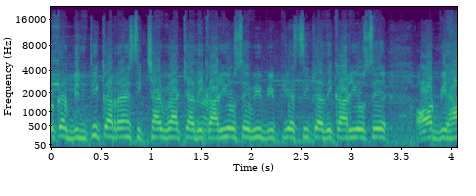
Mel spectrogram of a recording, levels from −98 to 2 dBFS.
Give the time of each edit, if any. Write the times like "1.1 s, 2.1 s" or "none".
none

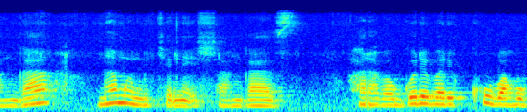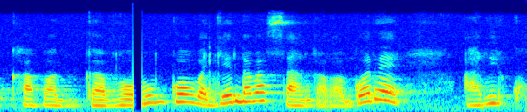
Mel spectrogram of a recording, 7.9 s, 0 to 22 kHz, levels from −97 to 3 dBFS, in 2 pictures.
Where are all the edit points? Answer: 5.0 s

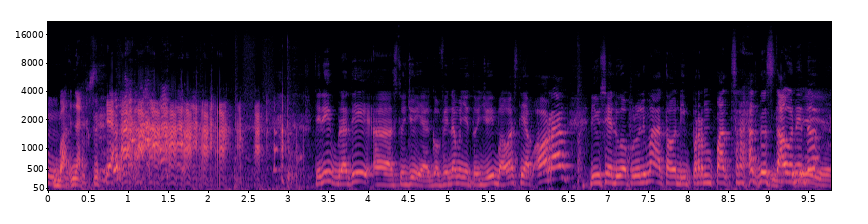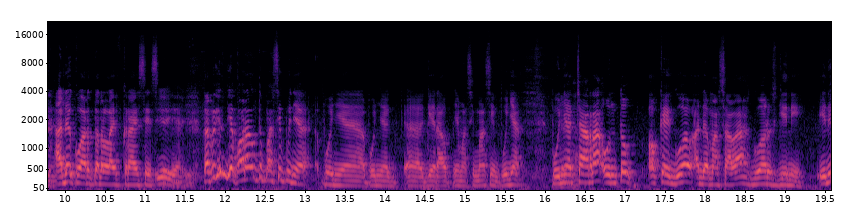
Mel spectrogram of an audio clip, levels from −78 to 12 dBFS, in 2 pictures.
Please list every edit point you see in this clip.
3.2 s

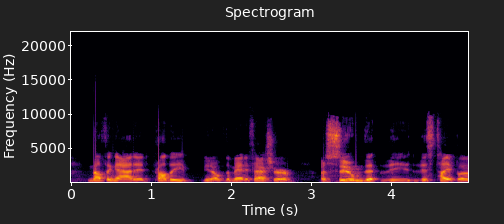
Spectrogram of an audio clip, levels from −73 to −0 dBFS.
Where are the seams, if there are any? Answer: 1.0 s

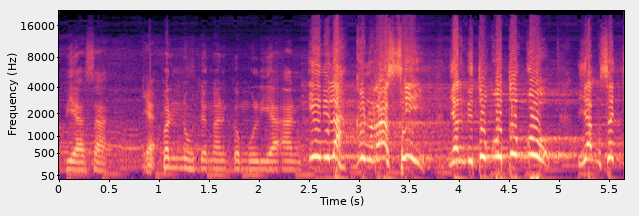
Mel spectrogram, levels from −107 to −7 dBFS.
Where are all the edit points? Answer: 2.3 s

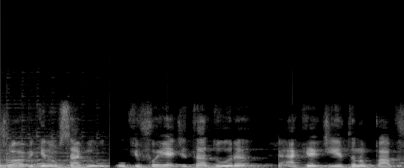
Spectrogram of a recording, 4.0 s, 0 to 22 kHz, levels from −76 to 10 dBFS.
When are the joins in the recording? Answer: 1.1 s, 2.9 s

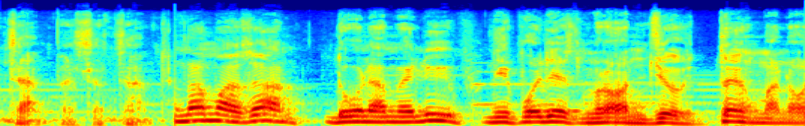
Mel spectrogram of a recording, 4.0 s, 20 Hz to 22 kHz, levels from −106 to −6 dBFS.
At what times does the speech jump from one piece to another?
0.8 s, 1.5 s, 2.4 s

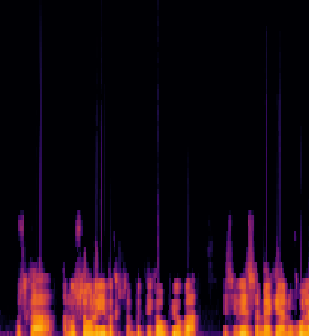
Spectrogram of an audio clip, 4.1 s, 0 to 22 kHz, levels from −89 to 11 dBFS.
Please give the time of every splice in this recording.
none

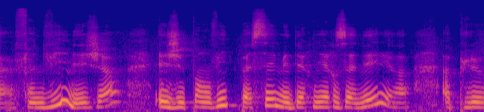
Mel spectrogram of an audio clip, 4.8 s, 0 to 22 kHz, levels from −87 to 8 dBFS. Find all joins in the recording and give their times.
none

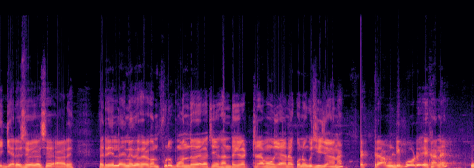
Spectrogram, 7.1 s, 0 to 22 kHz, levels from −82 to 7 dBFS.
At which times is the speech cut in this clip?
5.5 s

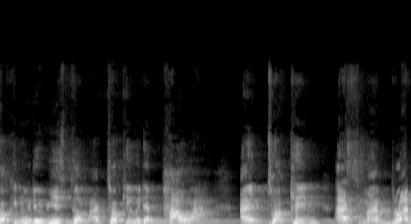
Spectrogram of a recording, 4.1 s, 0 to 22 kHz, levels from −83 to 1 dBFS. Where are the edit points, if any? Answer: none

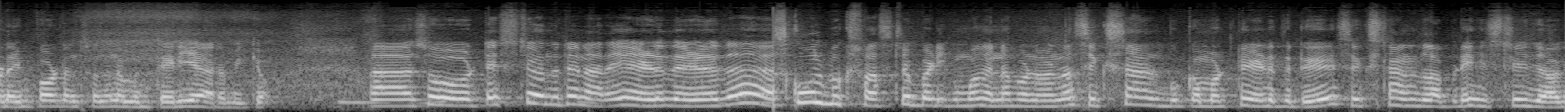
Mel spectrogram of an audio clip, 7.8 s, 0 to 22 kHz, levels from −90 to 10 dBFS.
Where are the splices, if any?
3.9 s

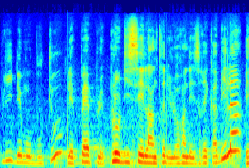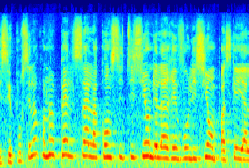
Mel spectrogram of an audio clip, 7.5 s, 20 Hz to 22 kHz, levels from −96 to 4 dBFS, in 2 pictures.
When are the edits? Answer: 1.0 s, 2.5 s, 3.7 s

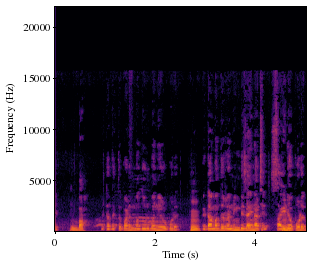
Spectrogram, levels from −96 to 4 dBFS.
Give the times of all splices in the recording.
none

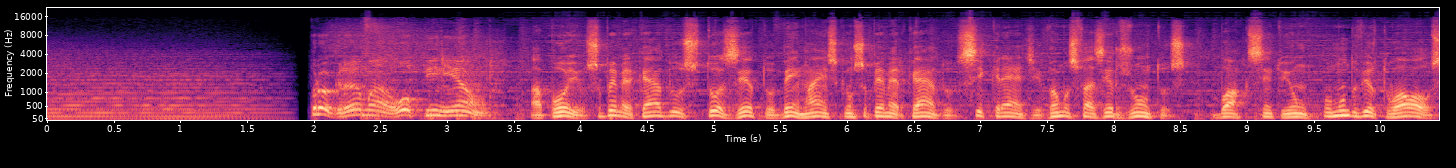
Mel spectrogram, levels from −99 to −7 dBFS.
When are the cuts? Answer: 2.0 s

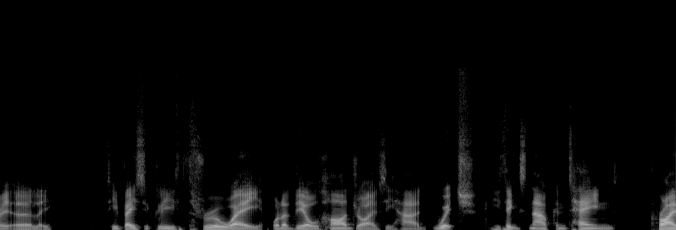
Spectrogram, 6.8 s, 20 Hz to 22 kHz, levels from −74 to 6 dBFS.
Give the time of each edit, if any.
1.1 s, 2.6 s, 4.3 s

